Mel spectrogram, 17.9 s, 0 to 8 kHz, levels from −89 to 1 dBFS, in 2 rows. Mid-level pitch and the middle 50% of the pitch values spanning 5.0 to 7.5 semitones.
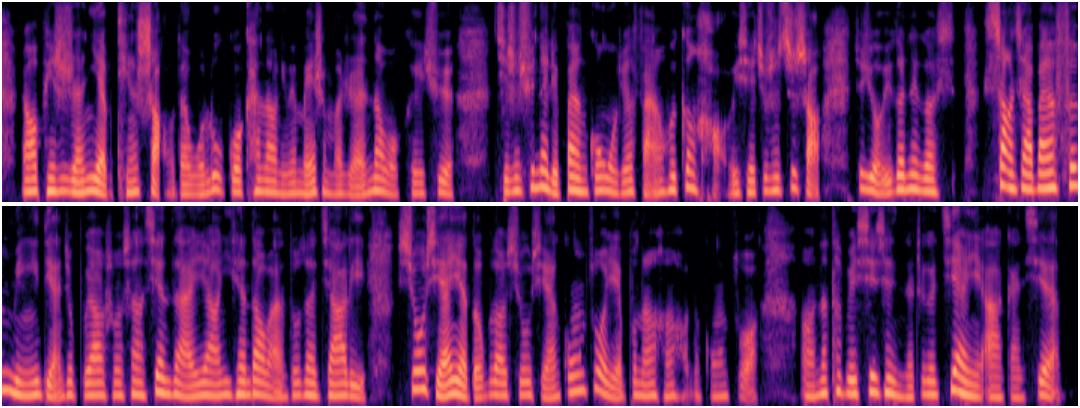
No: medium, 180 Hz; average, 3.3 semitones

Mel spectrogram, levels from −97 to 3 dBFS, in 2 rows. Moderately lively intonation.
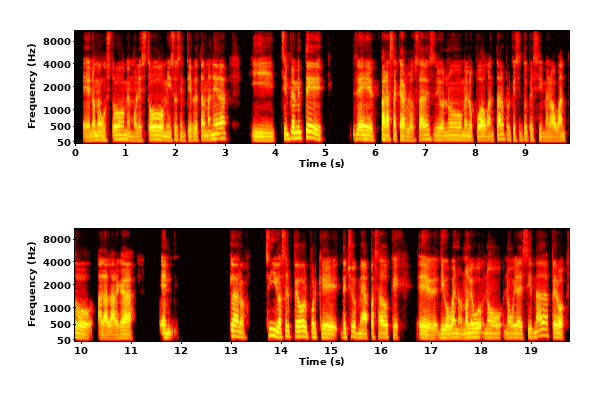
Yes: average, 3.2 semitones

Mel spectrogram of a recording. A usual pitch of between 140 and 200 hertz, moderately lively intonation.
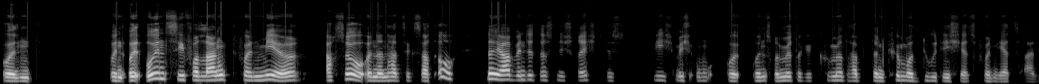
Yes: medium, 185 Hz; average, 3.1 semitones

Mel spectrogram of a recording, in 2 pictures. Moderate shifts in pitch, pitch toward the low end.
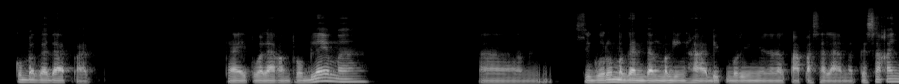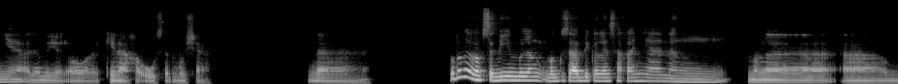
No: wide, 7.2 semitones; very low, 95 Hz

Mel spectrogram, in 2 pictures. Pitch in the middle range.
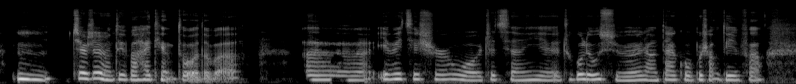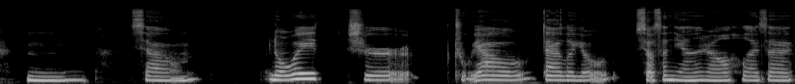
No: high, 205 Hz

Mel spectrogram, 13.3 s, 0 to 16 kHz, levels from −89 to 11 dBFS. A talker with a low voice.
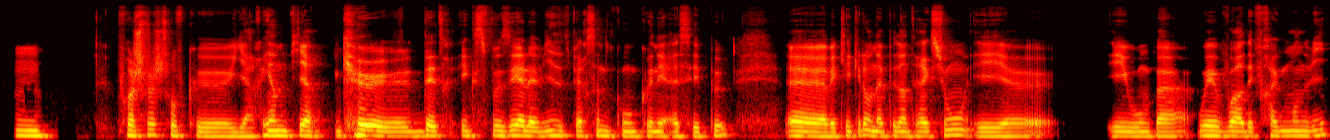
Yes: low, 120 Hz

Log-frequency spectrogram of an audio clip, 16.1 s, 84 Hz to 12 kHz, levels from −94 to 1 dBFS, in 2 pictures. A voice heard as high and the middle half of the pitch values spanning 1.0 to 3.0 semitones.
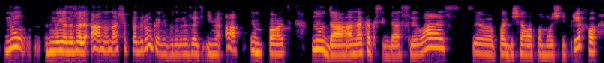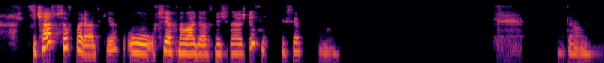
No: high, 195 Hz; average, 4.0 semitones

